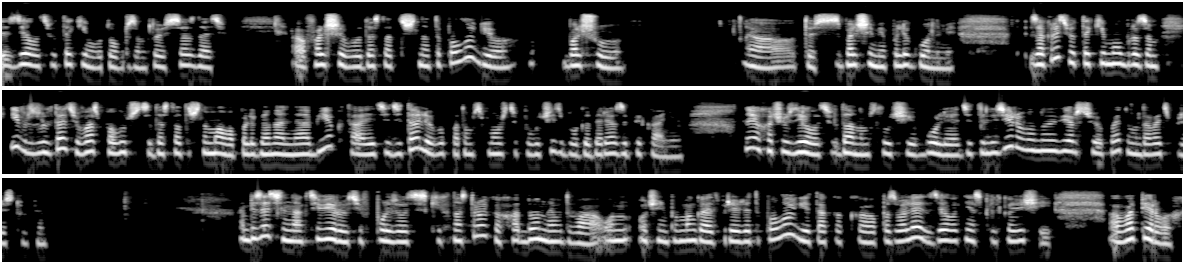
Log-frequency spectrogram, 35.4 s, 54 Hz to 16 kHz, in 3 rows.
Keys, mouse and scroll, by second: 1.5-6.5 middle drag, 2.8 e, 5.5 right click, 7.2-9.0 middle drag, 9.2 f, 10.0 right click, 10.2 f, 10.5-12.3 middle drag, 14.0-15.9 middle drag, 18.1 ctrl+z, 18.4 ctrl+z, 18.7 ctrl+z, 19.0 ctrl+z, 19.3 ctrl+z, 19.7 ctrl+z, 20.3-22.1 middle drag, 22.9-24.7 middle drag, 24.8 F9, 27.0-28.7 middle drag, 31.0-34.1 middle drag, 33.7 right click, 34.4-35.4 middle drag.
